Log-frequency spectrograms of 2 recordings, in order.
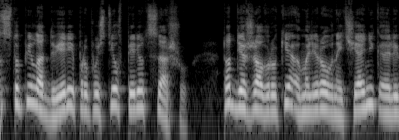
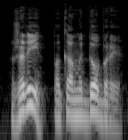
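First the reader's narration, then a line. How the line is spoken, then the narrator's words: Grumbling. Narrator (Russian): пробурчал Таха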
